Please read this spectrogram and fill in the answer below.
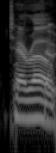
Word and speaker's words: tarot: Tarot.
